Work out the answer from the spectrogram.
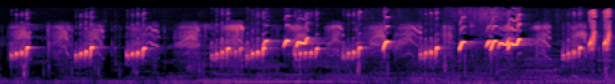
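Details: Ruby-throated bulbul calls used as a lure for wild birds: separated phrases of short upslurred whistles, growing busier and overlapping midway, over a quiet low hum.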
